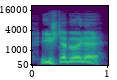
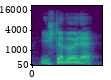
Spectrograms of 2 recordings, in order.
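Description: First: High, loud wolf howl. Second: Said in the usual way. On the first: A narrator's reading. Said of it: "kurt gibi ulumaya başladı". (kurt gibi uluyarak)

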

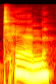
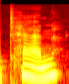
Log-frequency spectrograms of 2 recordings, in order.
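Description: First: Said in the usual way. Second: "ten" with a short e in place of i; accent demo, "ten" with an eh vowel; tin said as ten. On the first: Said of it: "T I N, is actually ten". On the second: Shown as a demonstration. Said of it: "is actually ten".

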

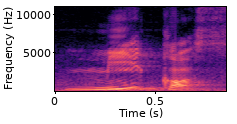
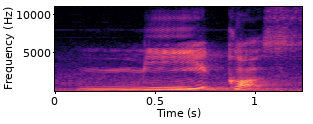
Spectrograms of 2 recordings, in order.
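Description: First: Said in the usual way. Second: Slow drawn-out word. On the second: Shown as a demonstration. Teacher stretches ميكس slowly for the children. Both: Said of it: "الشكل اللي بعده".

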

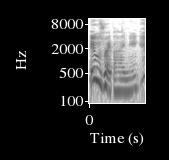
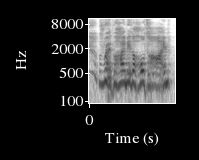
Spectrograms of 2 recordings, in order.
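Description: First: Said in the usual way. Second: Loud laughing exclaim; laughing loudly. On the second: Real, not acted. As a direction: blurt it out while laughing. Startled, laughing at spider.

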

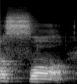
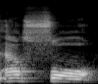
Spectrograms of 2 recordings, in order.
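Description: First: الصا with a heavy open a, lips unrounded; unrounded heavy sad. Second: الصو with sad's vowel rounded toward o; rounded-lip mistake. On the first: Teacher shows the correct sound, lips unrounded. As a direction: keep الصا open, not o. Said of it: "لا تكور الشفاه". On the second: Teacher shows what not to say, lips rounded. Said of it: "ولا أقول الصو". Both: Shown as a demonstration.

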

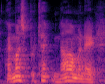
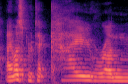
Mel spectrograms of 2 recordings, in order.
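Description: First: Said in the usual way. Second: Chiron said in place of Namine, groping for it; fumbled name. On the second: Retold or imitated. Sora fumbling the name he vows to protect, Chiron. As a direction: say Chiron, sure it's wrong. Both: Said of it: "that's it".

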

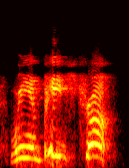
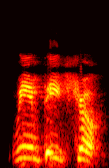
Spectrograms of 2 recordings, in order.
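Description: First: Slow, higher, each word leaned on; emphatic repeat. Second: Said in the usual way. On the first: Shown as a demonstration. Ranter spelling out the plan to listeners, slow and emphatic. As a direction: spell it out like a promise.

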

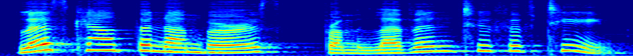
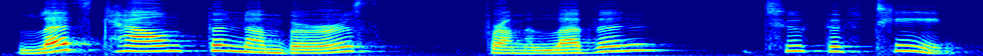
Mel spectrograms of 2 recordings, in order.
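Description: First: Faster model reading in one go; quicker read-through. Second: Slow, phrase by phrase with pauses; slow model reading. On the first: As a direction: run the phrases together without pausing. (끊지 않고 조금 빨리 읽기) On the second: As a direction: read it slowly for learners to follow. (끊어 가며 천천히 따라 읽기 시범) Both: Shown as a demonstration. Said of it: "한번 빨리 읽어볼게요".

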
